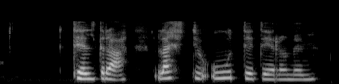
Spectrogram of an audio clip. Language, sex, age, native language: Icelandic, female, 11, Icelandic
